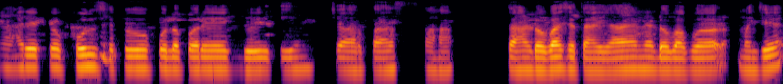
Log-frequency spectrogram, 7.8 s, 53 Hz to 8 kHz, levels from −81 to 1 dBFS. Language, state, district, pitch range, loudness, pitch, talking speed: Bhili, Maharashtra, Dhule, 125-135 Hz, -22 LUFS, 130 Hz, 145 wpm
